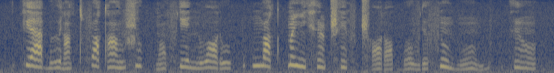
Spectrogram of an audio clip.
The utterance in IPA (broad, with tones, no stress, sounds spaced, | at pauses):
kʲ a˥˧ ɓ ɯ˩˧˩ ɾʲ ũ˩˧˩ tˤ f ɔ˥˧ tˤ ũ˥˧ v ɕ u˥˧ k͡p ɔ̃˩˧˩ f ɾʲ e˥˧ n v ɔ˥˧ ɾ u˥˧ p | ŋ͡m u˥˧ tˤ k͡p ĩ˥˧ xʲ ɔ̃˥˧ ʈ͡ʂʰ ẽ˥˧ f ʈ͡ʂʰ ɔ˩˧˩ ɾ ɔ˩˧˩ ɓ o˩˧˩ v ɾʲ ɤ˥˧ f ɾ ũ˥˧ ɓ ũ˩˧˩ b | kʲ õ˥˧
